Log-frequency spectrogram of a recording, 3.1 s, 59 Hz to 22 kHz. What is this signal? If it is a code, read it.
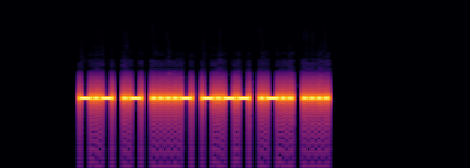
Morse code, heard as a keyed tone, about 48 wpm, 700 Hz. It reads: KA4YLH
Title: USA Call Signs 50wpm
